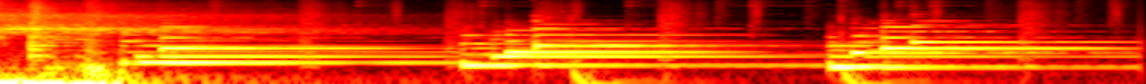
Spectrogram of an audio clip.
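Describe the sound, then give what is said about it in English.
Harp, a plucked string instrument, playing three arpeggiated chords in turn, each a quick rising run of plucked notes that ring on and slowly fade, loud and alone. “It's called a harp, and it's a string instrument.”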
